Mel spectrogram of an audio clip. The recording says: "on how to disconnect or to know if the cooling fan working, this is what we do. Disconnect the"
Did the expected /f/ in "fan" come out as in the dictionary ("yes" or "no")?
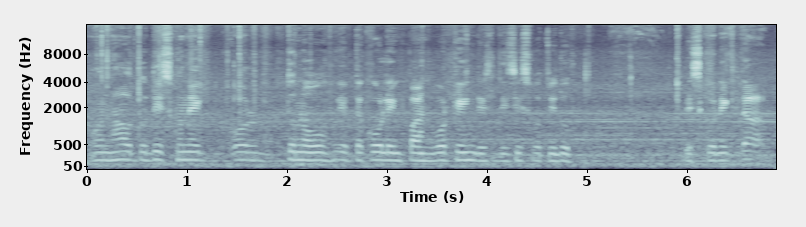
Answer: no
